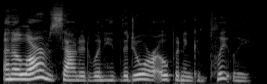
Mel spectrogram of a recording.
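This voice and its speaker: A woman reading fan fiction aloud as an expressive story narrator. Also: medium pitch, quick pace, no echo, studio quality.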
